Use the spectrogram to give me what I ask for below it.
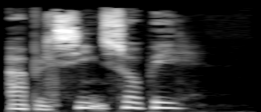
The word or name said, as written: appelsinsorbet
